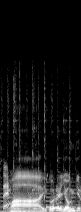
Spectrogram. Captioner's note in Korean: 감탄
